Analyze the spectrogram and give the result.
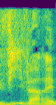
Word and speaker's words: Vivarais: Une vidéo sur Radio, on retrouve maintenant Philippe Forbrac, meilleur sommelier du monde, pour nous parler des côtes du Vivarais.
